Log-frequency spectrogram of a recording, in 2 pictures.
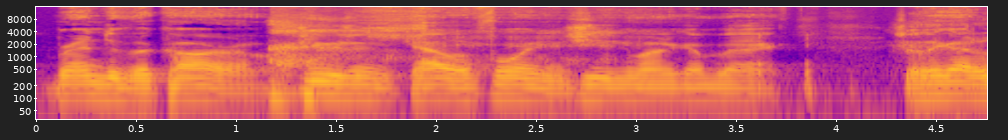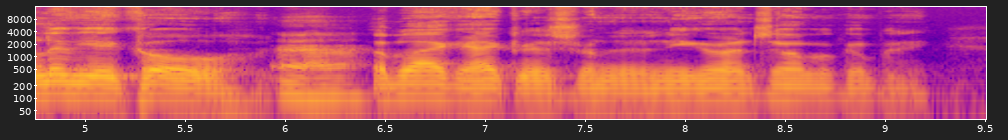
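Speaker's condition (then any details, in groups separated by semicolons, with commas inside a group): Parkinson's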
